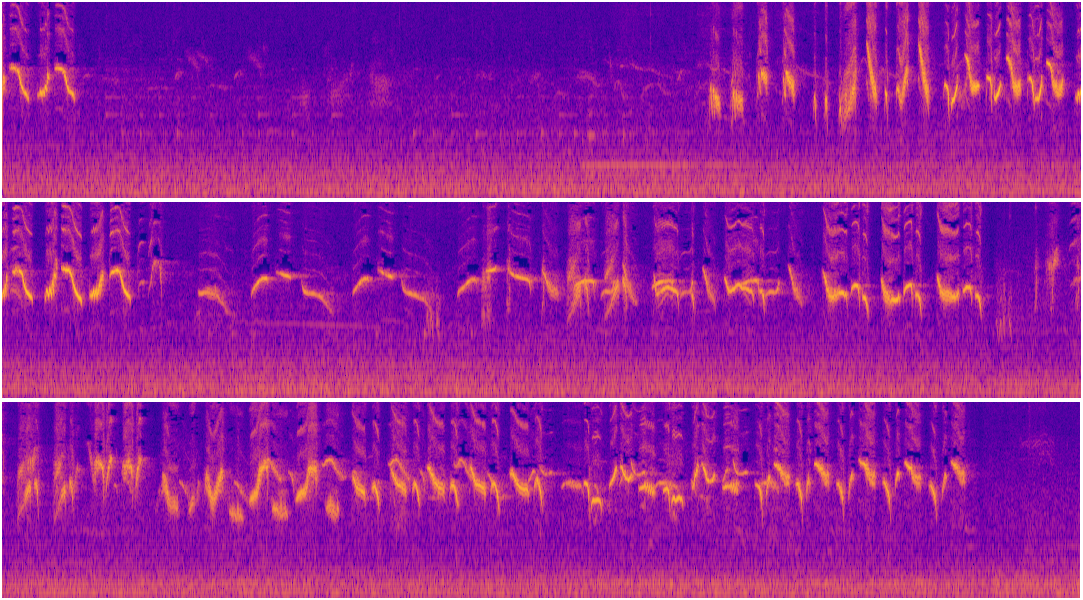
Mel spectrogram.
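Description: Songbirds singing rapid, high, chattering phrases. After a pause of about six seconds near the start, the song runs almost without a break, with a stretch of swooping notes in the middle and quick trills toward the end, over a faint steady background noise.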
